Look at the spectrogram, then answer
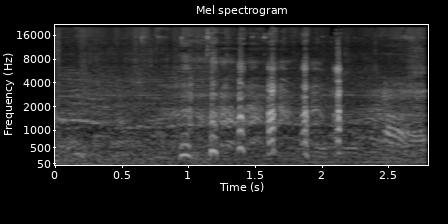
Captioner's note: offscreen laughter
